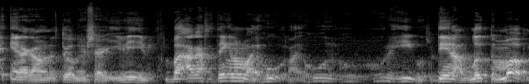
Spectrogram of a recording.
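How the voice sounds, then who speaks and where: This man's voice carries audible room echo. Behind him sits noticeable background noise. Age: young. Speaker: music reaction youtuber. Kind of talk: casual reaction video monologue. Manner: casual, slangy.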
